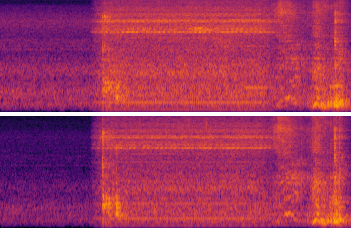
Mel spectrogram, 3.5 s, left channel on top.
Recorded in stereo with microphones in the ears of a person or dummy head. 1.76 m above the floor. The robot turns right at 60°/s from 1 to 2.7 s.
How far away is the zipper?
About 1.5 m.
